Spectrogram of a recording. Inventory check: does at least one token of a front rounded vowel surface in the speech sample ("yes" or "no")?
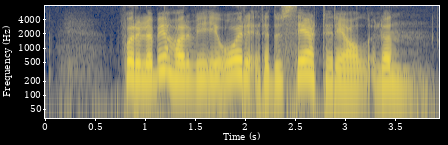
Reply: yes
